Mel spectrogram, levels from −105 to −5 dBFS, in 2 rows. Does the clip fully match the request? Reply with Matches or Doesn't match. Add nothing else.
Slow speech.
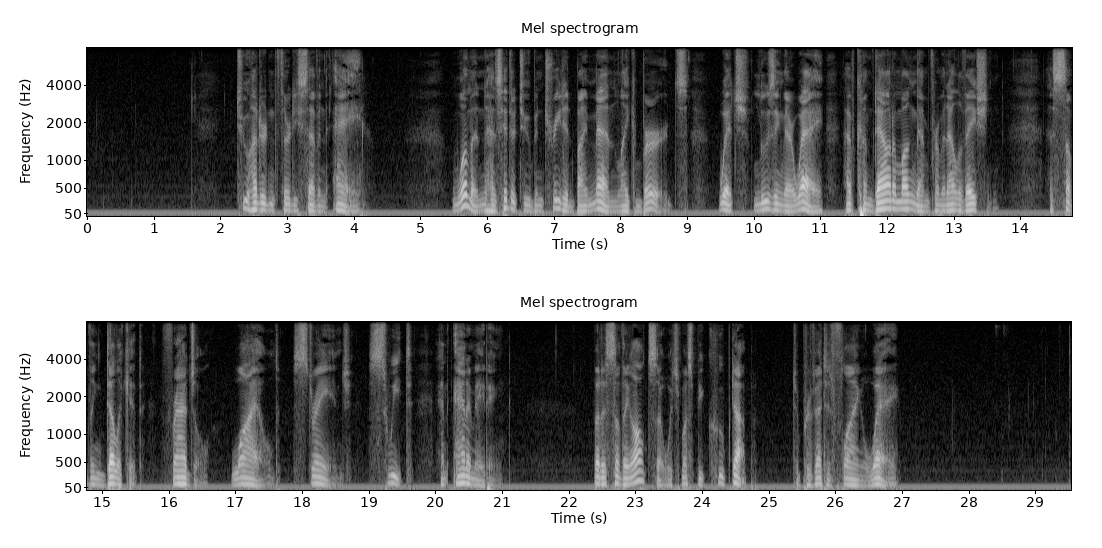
Matches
